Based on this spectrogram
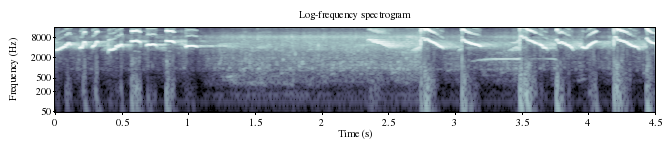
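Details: White-eye (pleci) song recording used as a tutor track to provoke silent white-eyes into singing: dense volleys of high, sweeping chirps rising and falling rapidly, with a short hissy pause in the middle and sharp clicking throughout.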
